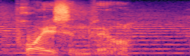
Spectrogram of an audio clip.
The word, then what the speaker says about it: Personville: is set in a strange town called personville which everyone pronounces poisonville a western mining town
